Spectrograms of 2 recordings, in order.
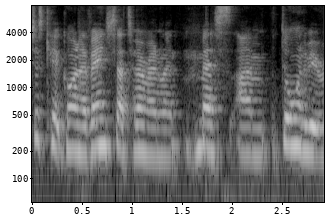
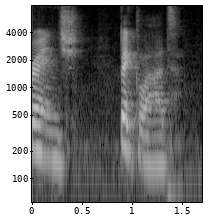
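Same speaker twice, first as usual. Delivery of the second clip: ordinary talk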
